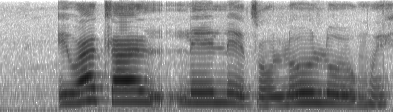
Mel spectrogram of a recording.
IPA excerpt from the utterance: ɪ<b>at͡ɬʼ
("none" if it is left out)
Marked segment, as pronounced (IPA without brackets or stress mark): w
